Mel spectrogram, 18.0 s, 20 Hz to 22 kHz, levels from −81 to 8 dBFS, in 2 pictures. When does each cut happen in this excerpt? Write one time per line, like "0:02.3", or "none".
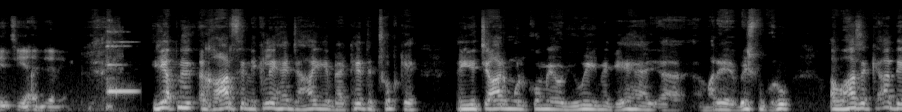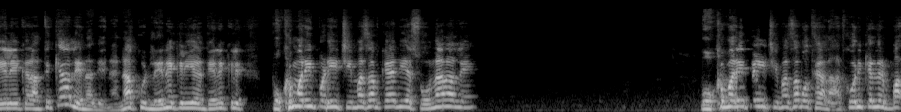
0:01.4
